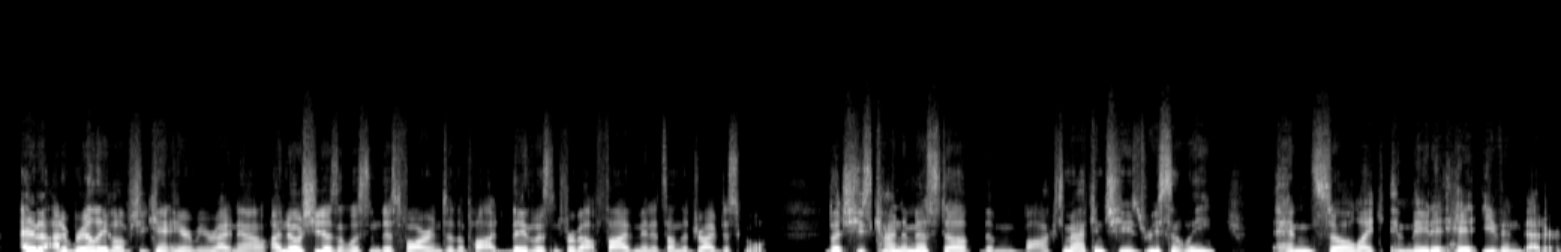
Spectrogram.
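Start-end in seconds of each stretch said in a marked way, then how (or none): 6.9-13.1 slow, secretive stage whisper. Speaker on a podcast, hoping she can't overhear, half-whispering. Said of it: "See how I'm whispering right now".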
